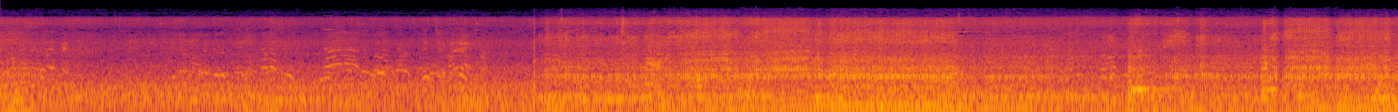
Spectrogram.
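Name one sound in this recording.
A heavy road roller engine rumbles steadily close by.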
